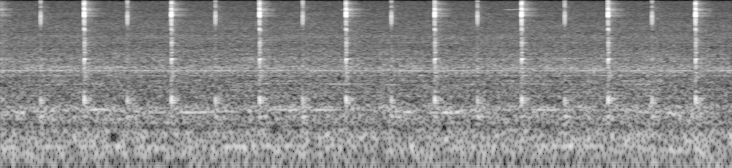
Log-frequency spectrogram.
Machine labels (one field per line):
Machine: valve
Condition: normal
